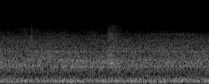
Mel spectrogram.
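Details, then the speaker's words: Home furnace switched to heat with the thermostat set to 82°F in a 79°F room: a steady, even whoosh from the inducer fan motor with no rattle or scrape. Normal inducer fan run. "It's switching the heat now. And you can hear the fan turn on for the heat, the Landusa fan motor."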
